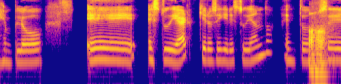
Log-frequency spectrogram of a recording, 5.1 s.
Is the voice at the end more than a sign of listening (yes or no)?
no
